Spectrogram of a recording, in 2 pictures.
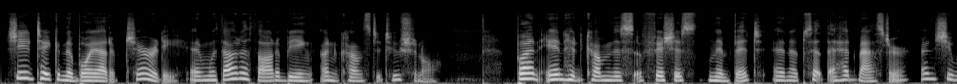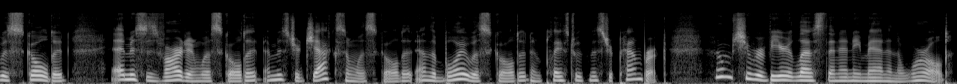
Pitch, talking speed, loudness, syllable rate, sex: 190 Hz, 190 wpm, -20 LUFS, 5.1 syllables/s, female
